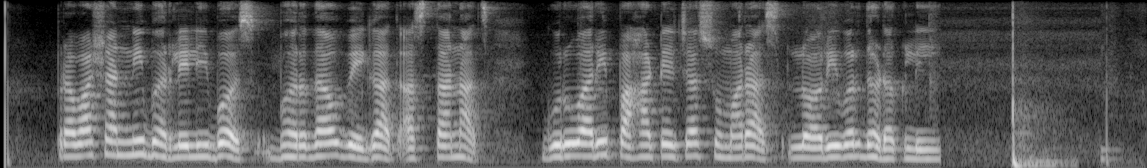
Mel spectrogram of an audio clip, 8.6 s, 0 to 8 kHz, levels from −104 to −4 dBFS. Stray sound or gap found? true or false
true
